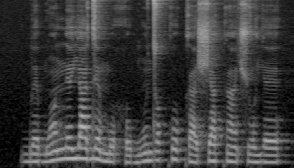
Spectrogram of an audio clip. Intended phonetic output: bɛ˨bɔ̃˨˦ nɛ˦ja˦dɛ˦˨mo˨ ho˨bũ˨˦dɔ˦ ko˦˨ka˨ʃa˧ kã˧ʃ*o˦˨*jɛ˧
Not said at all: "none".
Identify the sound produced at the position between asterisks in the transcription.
o˧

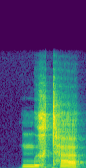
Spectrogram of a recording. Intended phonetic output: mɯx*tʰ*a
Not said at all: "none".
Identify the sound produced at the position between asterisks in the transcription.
tʰ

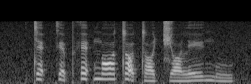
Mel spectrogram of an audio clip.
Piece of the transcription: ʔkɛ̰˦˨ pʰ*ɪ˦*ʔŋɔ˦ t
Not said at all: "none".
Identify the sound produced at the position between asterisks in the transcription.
ɛ˦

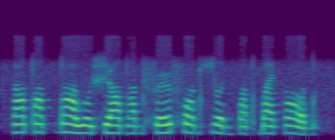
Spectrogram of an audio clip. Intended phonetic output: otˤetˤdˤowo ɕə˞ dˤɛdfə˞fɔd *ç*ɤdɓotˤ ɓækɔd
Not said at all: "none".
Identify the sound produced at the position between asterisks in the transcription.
ç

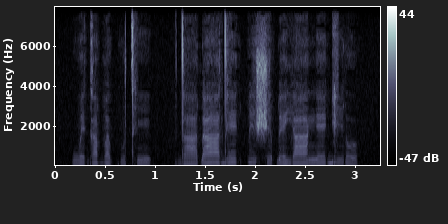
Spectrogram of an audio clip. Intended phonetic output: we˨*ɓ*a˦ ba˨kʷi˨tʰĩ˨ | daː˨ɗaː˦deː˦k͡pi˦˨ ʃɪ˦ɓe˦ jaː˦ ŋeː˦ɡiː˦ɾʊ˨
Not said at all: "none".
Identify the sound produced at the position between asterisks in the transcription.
ɡ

